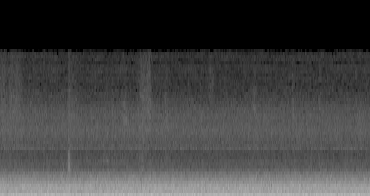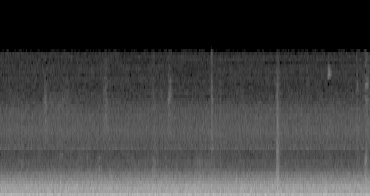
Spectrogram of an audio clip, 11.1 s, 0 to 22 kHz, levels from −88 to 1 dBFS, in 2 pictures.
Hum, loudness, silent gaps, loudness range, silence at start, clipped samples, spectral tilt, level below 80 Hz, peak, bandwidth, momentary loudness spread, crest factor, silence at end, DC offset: none; -26 LUFS; none; 0 LU; 0 s; under 0.1%; -6 dB/octave; -34 dBFS; -14 dBFS; 16.5 kHz; 1 LU; 12 dB; 0 s; under 0.1%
